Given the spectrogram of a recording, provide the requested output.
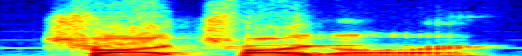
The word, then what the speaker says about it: Trygar: Is it Trygar or is it Traeger? What is Trygar? Trygar. Yeah. Yeah. It's said exactly how it looks.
